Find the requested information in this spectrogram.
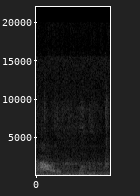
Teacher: Start out with the ah position, and we transition, and then the off glide would be that oo positioning to make that ow.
